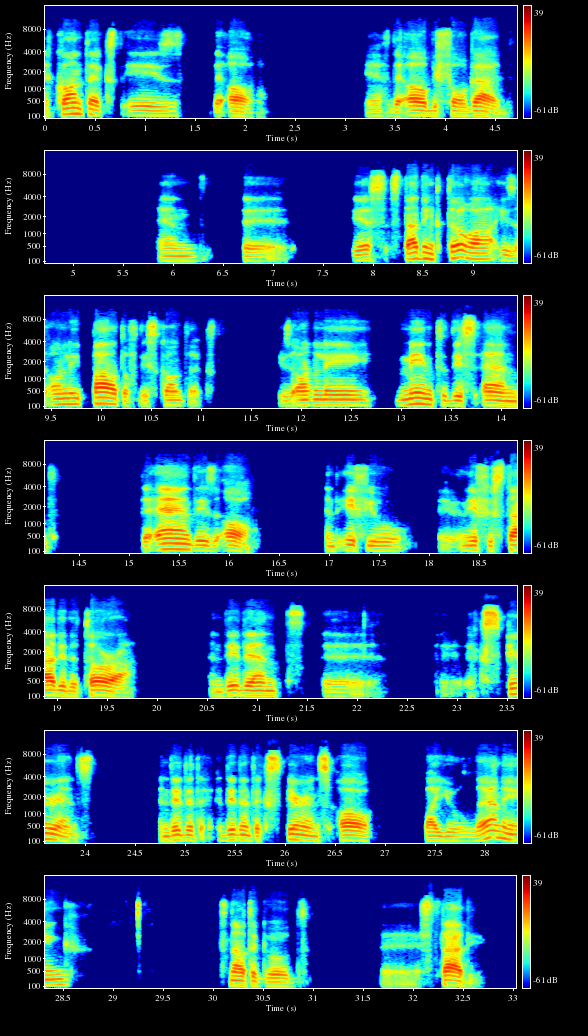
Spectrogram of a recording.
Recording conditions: video call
